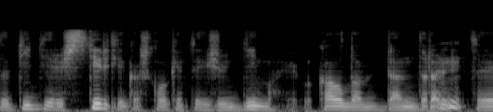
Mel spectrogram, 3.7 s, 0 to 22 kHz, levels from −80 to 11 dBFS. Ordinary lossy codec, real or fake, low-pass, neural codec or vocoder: MP3, 64 kbps; fake; 7.2 kHz; autoencoder, 22.05 kHz, a latent of 192 numbers a frame, VITS, trained on many speakers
